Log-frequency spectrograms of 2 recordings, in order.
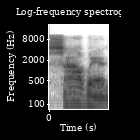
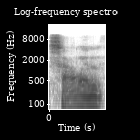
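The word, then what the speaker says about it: Samhain: uh they call it sawin it's spelled the Sam ha but sawin I guess that's how it's pronounced s yeah and I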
